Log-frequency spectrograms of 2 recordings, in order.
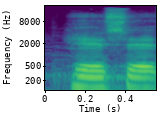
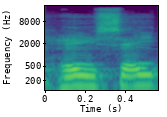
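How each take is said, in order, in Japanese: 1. どちらの音節も、長い'e'の音です。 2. どちらの音節も、はっきりした'ei'の音です。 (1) "っていう感じで言っちゃう" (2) "あんまり平成とかって言わずに"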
